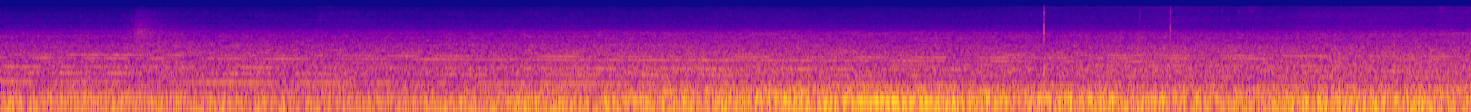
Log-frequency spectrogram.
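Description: Steady drone of engines from traffic and idling vehicles, with a few steady whining tones over it, growing slightly louder toward the middle.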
